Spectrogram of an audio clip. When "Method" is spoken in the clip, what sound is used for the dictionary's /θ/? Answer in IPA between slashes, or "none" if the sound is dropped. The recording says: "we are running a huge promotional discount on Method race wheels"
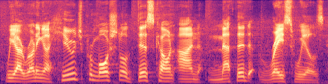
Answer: /θ/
